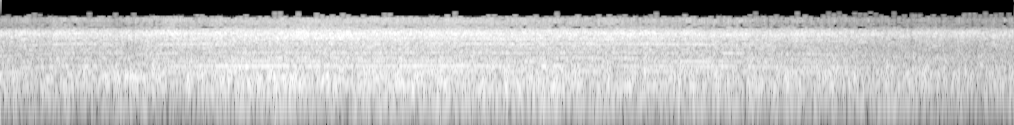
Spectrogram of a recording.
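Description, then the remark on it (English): A passenger train on the journey south from Brisbane toward Melbourne, approaching Albury, rumbles steadily along the rails, a dense, continuous roar with faint rhythmic clatter, fairly loud throughout, easing slightly toward the end. “And as the train approached Albury, the heart of the singer quickened with love and excitement.”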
